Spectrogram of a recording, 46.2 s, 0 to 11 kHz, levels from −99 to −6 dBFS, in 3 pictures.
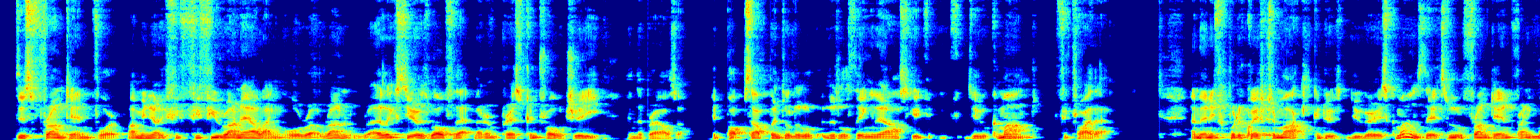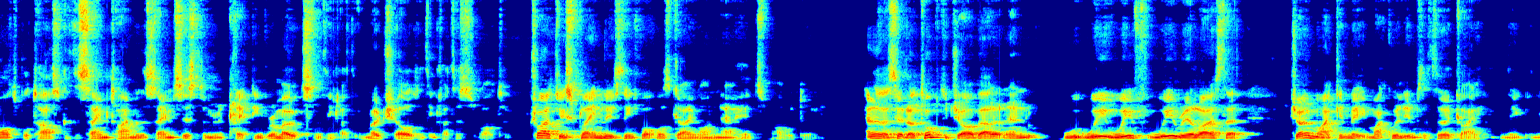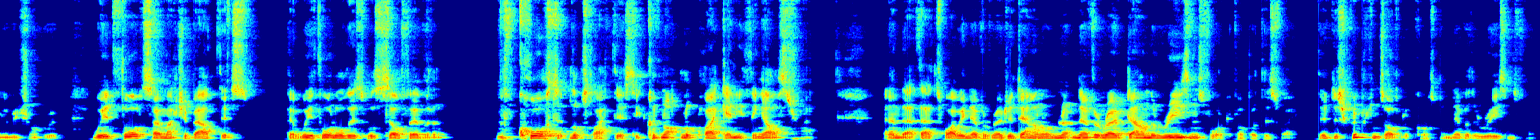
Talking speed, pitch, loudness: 275 wpm, 105 Hz, -21 LUFS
